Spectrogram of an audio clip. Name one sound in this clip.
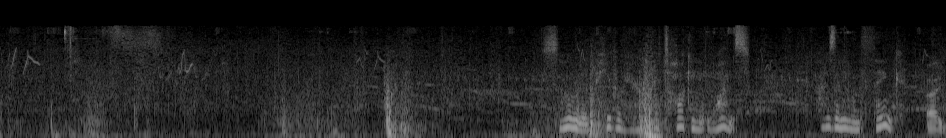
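Footsteps thud on a dirt path.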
